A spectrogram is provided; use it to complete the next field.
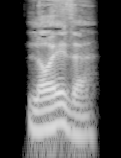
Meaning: nominative/accusative/genitive plural of Laus
- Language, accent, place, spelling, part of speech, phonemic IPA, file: German, Germany, Berlin, Läuse, noun, /ˈlɔɪ̯zə/, De-Läuse.ogg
